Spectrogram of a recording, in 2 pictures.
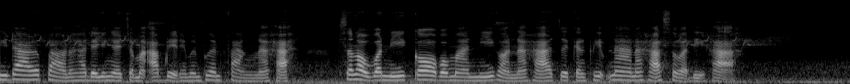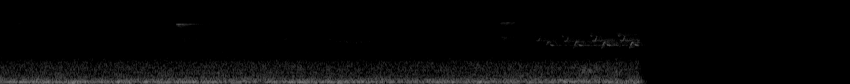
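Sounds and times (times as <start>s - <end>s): bird chirps: 6.7s - 12.6s, 13.2s - 15.0s.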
